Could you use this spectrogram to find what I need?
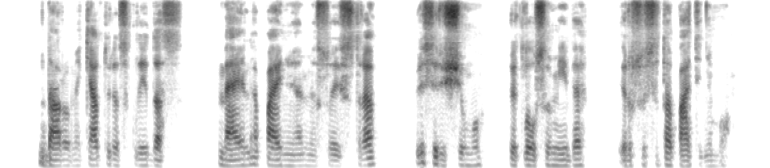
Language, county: Lithuanian, Kaunas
